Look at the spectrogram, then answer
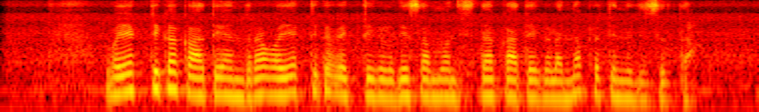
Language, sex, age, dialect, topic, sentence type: Kannada, female, 25-30, Dharwad Kannada, banking, statement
